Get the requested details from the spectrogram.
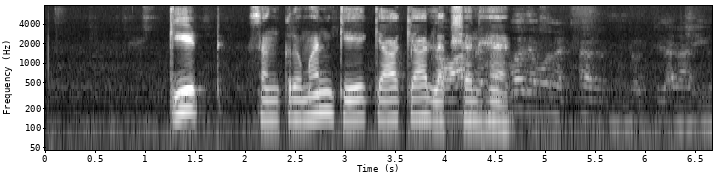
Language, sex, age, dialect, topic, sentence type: Hindi, male, 18-24, Marwari Dhudhari, agriculture, question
